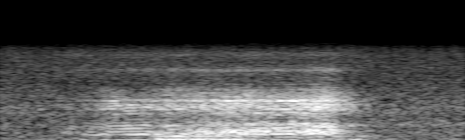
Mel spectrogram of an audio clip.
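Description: A single rough, rumbling breath noise rises and fades over about a second. Snoring.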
